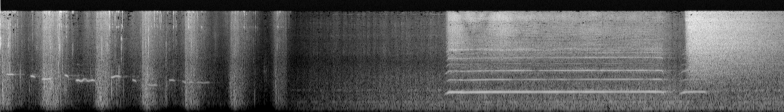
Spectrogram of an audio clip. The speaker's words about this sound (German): Das neue Jahr steht bevor und Ernst sitzt in einem klappernden, zugigen Waggonabteil. Die Gesichter, die ihm gegenüber sitzen, sind genauso jung wie seins. Gießen, Koblenz und Trier rasen an ihnen vorbei.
